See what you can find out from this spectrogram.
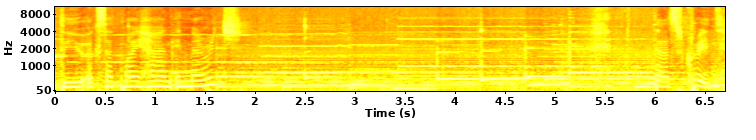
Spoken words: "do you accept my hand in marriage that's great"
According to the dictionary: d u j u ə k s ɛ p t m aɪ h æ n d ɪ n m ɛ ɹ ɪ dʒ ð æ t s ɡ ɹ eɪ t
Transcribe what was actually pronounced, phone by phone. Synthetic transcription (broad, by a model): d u j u ə k s ɛ p t m aɪ h æ n d ɪ n m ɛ ɹ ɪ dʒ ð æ t s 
